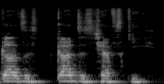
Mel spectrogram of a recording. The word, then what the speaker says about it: Godziszewski: And our final book here is the biography of Ishiro Honda, written by Steve Rifle and Ed Godziszewski. Yes, I think that's how you say it.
